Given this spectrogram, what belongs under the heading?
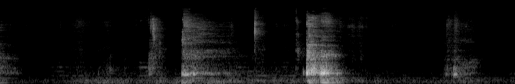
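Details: Adult's early-morning coughing spasm in a small echoing bathroom: two harsh, wet coughs with short throat-clearing and spitting noises; productive cough with throat clearing, nose blowing also reported.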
